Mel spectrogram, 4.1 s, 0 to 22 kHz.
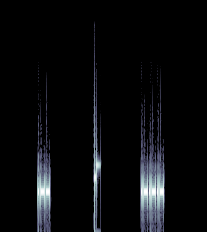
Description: Morse code, heard as a keyed tone, about 44 wpm, 700 Hz. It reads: W .
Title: Single Character (Letter:Number:Punctuation:Prosign) Alt 45wpm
